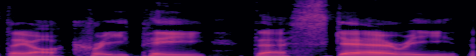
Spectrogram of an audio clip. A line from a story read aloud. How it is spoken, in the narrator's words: they scream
